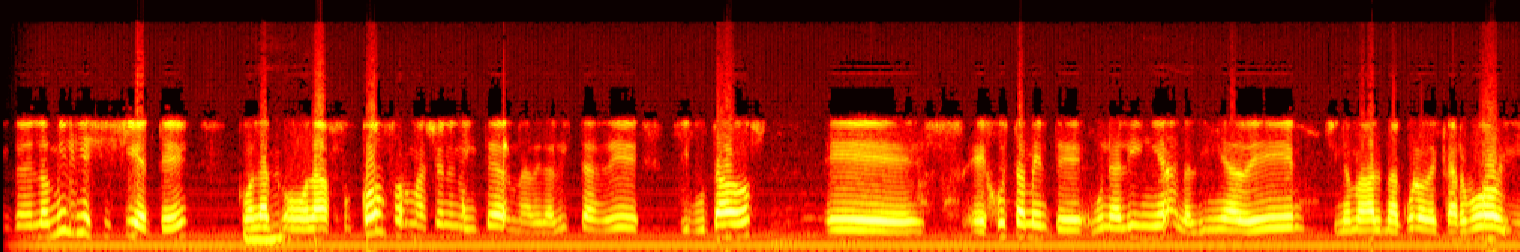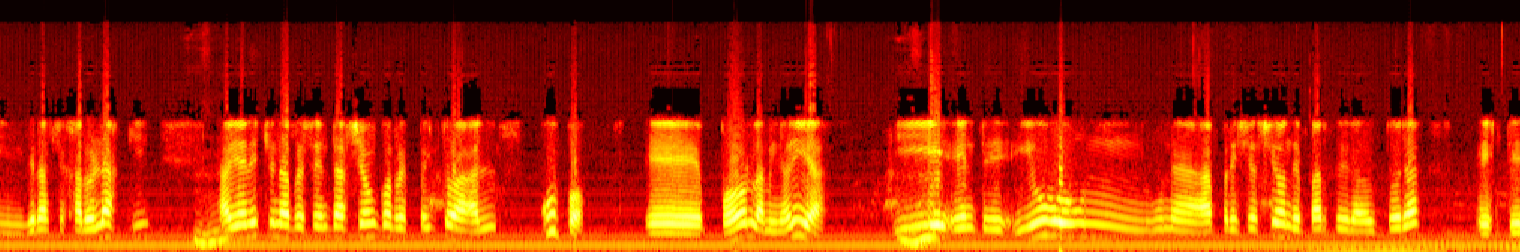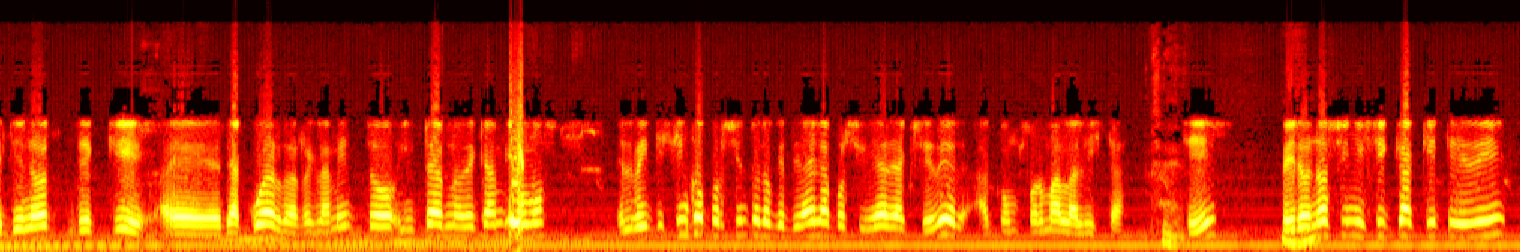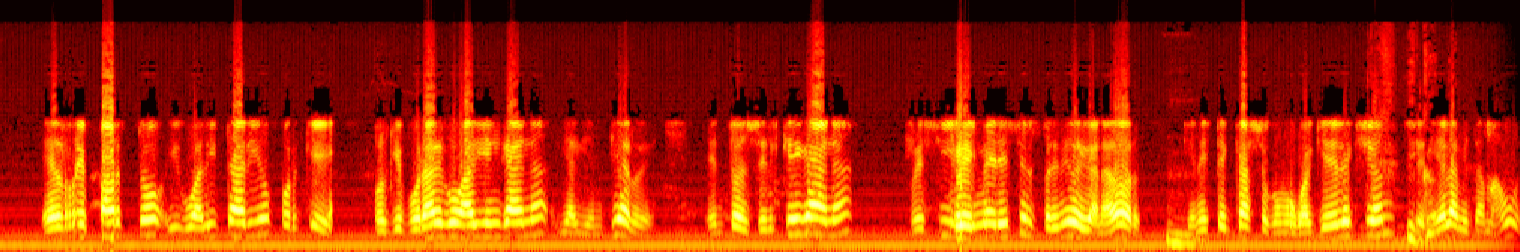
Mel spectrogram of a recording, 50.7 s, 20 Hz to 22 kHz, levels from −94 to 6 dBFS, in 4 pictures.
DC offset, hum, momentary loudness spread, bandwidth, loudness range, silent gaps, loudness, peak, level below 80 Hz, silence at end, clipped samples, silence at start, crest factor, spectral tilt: under 0.1%; none; 14 LU; 15 kHz; 3 LU; none; -12 LUFS; 0 dBFS; -44 dBFS; 0 s; 0.2%; 0.15 s; 12 dB; -5 dB/octave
